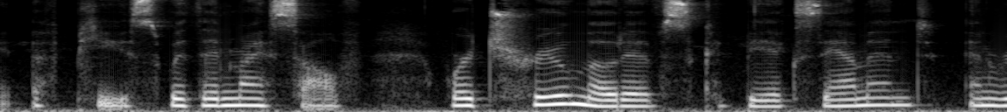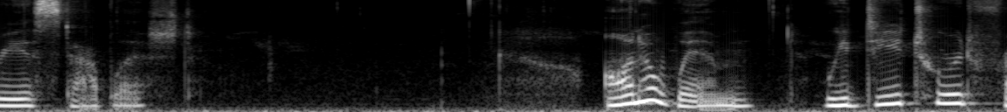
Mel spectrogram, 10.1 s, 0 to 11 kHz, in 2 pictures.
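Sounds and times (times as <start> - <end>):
faint low hum: 0.0 - 10.0
soft breathing: 1.8 - 2.2, 7.4 - 8.1.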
